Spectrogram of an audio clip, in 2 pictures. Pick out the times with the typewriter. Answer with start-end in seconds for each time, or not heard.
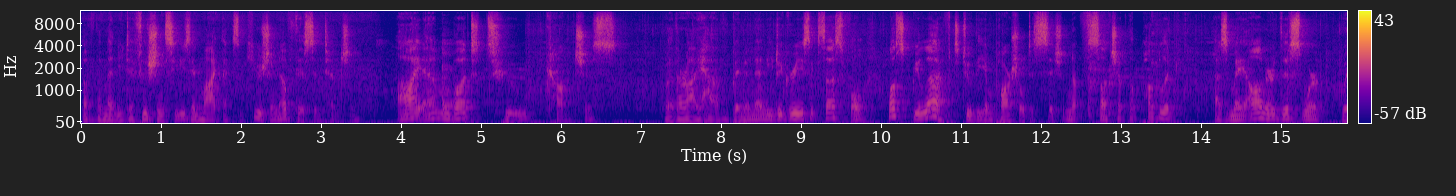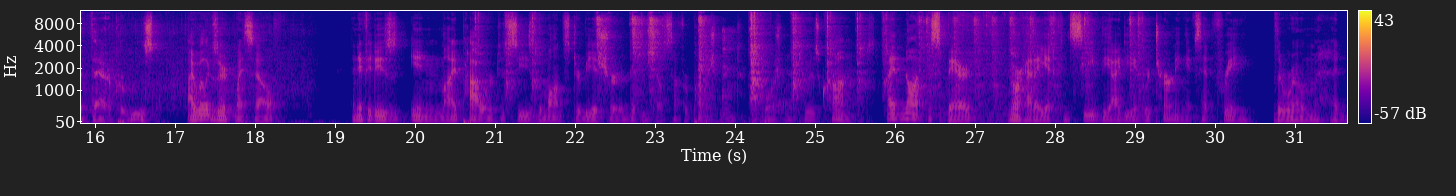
20.7-29.1.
